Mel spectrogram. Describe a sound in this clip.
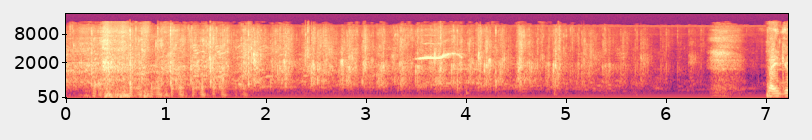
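A crowd cheers and claps loudly, then fades.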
